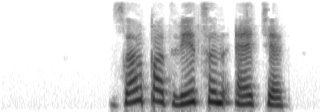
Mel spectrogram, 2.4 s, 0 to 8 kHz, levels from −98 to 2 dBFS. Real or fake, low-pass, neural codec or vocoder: real; 7.2 kHz; none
